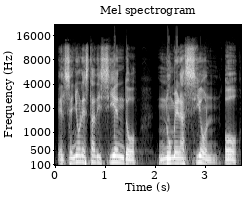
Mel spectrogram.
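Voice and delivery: normal talking voice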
